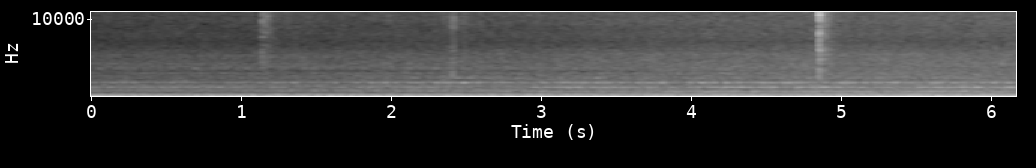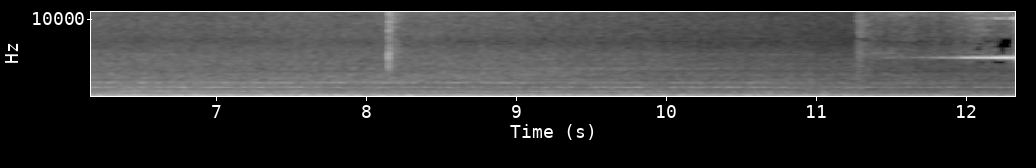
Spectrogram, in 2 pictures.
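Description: NJ Transit ALP-46 electric locomotive and its passenger cars rolling past: a steady low rumble of wheels on rail with a faint whine over it and a few light clicks.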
